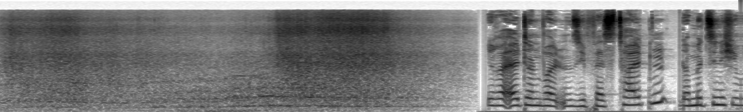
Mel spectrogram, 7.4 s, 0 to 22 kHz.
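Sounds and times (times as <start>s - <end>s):
heavy wind roar in a strong storm: 0.0s - 4.8s
low rumbling undertone: 0.0s - 4.8s
stormy sea waves crashing against a rocking ship: 0.0s - 4.8s
speech: 4.9s - 7.4s.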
